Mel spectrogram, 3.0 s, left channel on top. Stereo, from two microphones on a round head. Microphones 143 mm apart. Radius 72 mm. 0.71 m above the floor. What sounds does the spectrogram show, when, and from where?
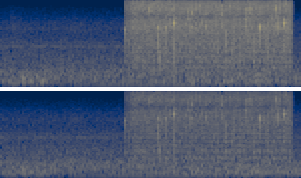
1.2 s frying: 45° left (ahead or behind)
